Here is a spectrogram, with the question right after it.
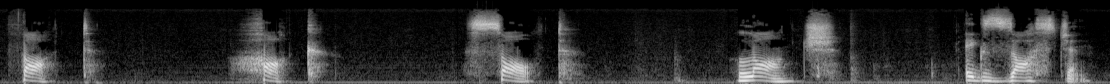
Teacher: is a back vowel sound where the lips are rounded the tip of the tongue is relaxed and touching behind the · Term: ah sound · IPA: /ɔ/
